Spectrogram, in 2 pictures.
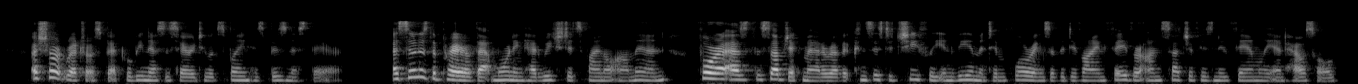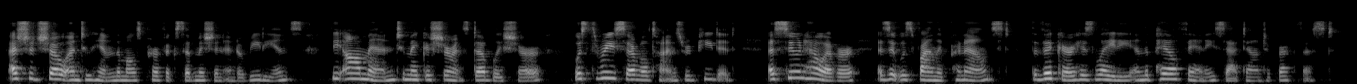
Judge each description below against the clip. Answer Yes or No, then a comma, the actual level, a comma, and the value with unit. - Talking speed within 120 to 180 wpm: No, average, 200 wpm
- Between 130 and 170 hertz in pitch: No, high, 195 Hz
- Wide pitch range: No, average, 3.4 semitones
